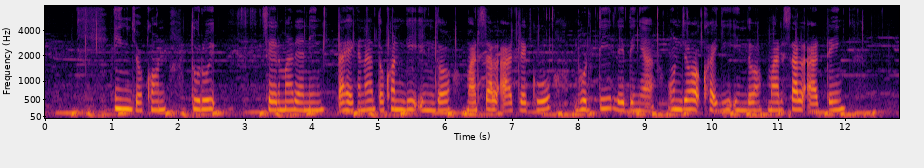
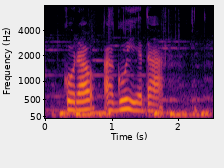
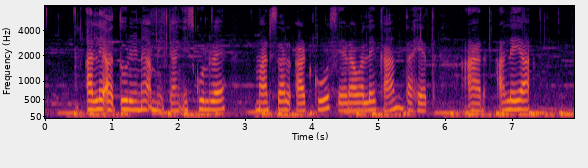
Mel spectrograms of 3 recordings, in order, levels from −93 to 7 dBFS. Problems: constant background noise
